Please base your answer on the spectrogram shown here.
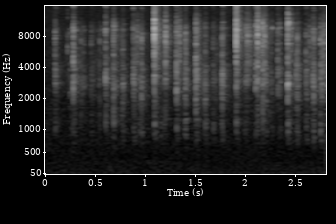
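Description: Rapid, steady clatter of keys on a computer keyboard as a short note is typed, soft and close with even rhythm and no talking.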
